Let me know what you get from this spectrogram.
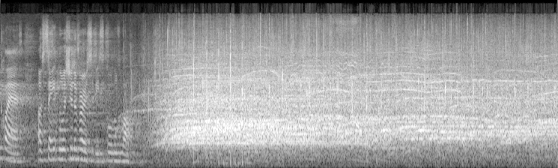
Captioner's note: cheers and applause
